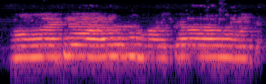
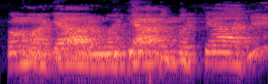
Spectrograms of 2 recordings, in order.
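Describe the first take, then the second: First: Distressed man. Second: Said in the usual way. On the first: Retold or imitated. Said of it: "just going like". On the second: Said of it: "That wasn't his voice".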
